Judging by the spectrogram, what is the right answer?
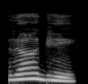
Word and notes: ರಾಖಿ: kannada

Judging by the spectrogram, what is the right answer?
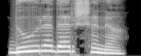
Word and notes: ದೂರದರ್ಶಿನಿ: dūra darśini

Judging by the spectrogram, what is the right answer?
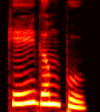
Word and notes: ಕೆಯಿಗಂಪು: kannada

